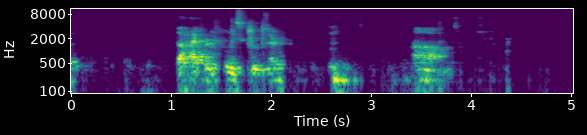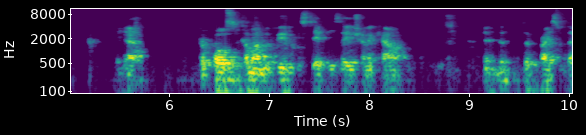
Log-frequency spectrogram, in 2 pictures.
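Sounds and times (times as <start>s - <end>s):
man speaking: 1.1s - 2.8s, 3.4s - 3.8s, 5.5s - 8.4s, 9.2s - 10.0s.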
